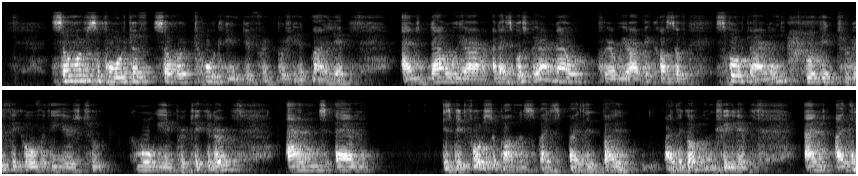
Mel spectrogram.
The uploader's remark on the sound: Interviews recorded live at the Irish Film Institute at our tenth annual Women in Sport Conference.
